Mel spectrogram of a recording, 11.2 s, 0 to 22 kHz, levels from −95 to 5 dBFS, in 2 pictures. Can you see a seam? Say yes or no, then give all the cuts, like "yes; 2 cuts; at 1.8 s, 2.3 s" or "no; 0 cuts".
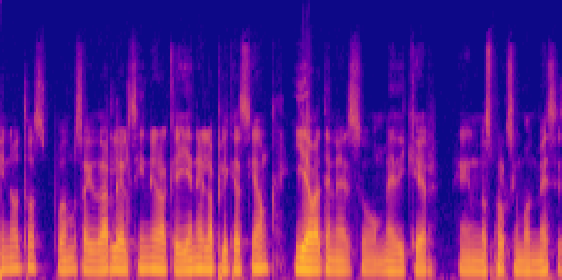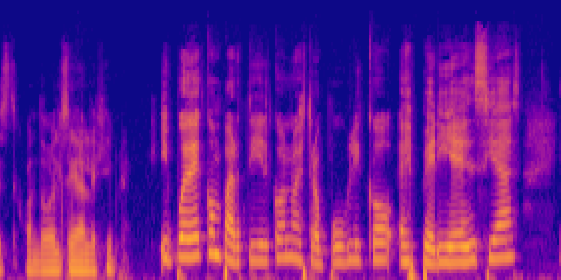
yes; 2 cuts; at 2.8 s, 7.1 s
